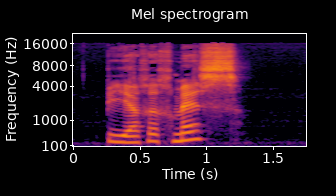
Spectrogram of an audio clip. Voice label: "biechermess", alsace

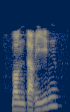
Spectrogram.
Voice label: "mandarin", alsace; vin; mandarine

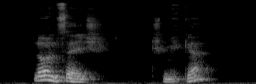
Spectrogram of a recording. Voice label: "gschmecke", alsace

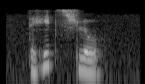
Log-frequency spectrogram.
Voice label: "hitzschlaa", alsace; meteo

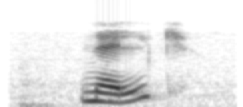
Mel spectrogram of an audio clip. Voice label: "nelk", Bas Rhin; vin; oeillet

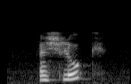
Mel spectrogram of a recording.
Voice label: "schluck", Bas Rhin; vin; gorgée

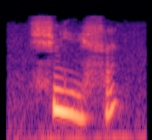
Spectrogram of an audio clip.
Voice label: "schnuufe", Alsace, Bas Rhin; medecine; respirer

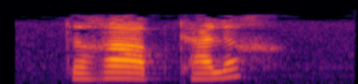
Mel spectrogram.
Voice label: "rabkaller", Bas Rhin; vin; caveau

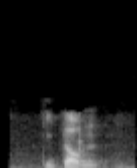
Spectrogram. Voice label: "dann", alsace; vin; sapin

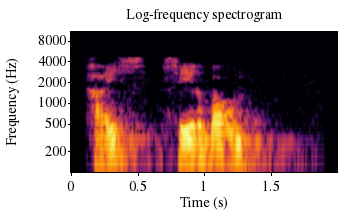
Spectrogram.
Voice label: "heiss", alsace; meteo

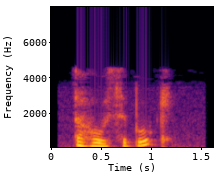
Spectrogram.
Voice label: "hasebock", Bas Rhin; medecine; un chaud lapin

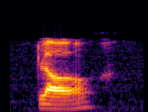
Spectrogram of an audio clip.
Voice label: "klar", alsace; vin; clair

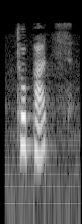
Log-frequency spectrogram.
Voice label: "topaz", Bas Rhin; vin; topaze

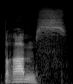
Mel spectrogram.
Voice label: "brams", Alsace

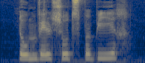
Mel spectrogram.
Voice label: "umweltschutzpapier", alsace

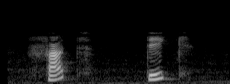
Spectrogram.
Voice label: "fett", Bas Rhin; vin; gras

